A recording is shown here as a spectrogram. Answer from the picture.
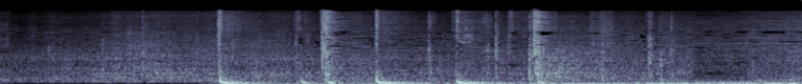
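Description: Skateboards rolling with sharp clacks of the boards hitting the ground, over background music. The music nearly drops away at first and comes back with a heavy beat about a second in.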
